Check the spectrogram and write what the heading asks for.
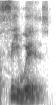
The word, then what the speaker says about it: CIWS: See, the Navy has a weapon called a Sea Whiz. It's spelled CIWS.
